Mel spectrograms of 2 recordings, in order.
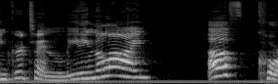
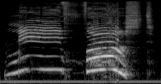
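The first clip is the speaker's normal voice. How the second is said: very high shrieked "Me first!"; 3 dB louder than usual. Acted. Piglet shrieking while galloping toward the voice. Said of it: "Pinkerton shrieked".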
